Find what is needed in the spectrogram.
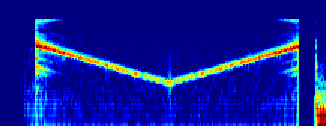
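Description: Synthesized electronic sweep tone used as an intro sound effect. It starts suddenly, glides smoothly down from a high pitch to a low one over about a second, then glides back up and cuts off abruptly.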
